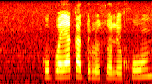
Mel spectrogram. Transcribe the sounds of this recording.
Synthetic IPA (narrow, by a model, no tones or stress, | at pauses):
kʊpʼɔjakʼatʊlʊsɔlɪχʊ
